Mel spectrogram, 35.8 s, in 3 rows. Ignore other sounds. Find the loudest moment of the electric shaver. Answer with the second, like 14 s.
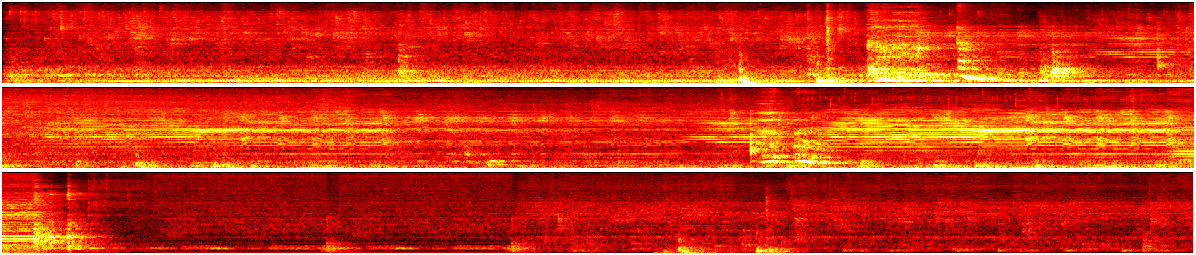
22 s.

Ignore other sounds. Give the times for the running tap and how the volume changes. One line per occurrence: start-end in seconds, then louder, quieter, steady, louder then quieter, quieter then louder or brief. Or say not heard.
0.0-35.7 quieter.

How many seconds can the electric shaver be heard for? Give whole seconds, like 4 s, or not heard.
15 s.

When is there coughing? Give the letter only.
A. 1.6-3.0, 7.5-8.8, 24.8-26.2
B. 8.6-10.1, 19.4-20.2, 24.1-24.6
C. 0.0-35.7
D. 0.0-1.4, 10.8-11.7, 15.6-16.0
B.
